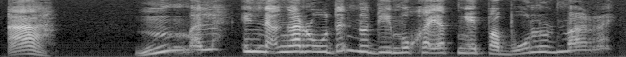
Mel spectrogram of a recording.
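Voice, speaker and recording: An actress playing an easily miffed village neighbour in an Ilocano radio comedy drama, with expressive, drawn-out interjections. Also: female voice, high voice, dry recording, heavily acted. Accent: Filipino, Ilocano. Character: village neighbour woman borrowing a drying mat, easily miffed.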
